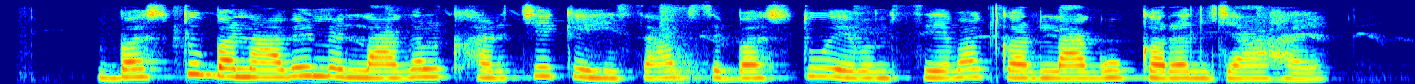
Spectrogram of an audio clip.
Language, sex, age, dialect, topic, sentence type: Magahi, female, 56-60, Southern, banking, statement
